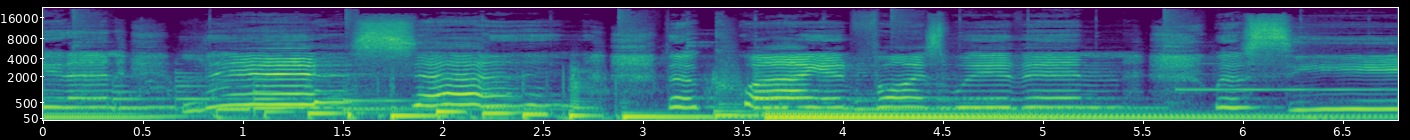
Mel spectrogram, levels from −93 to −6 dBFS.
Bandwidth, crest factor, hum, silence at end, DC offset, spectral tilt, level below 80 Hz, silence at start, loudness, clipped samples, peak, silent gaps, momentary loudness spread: 19 kHz; 18 dB; none; 0 s; under 0.1%; -4.5 dB/octave; -26 dBFS; 0 s; -20 LUFS; under 0.1%; -2 dBFS; none; 11 LU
